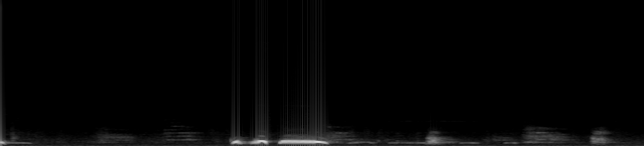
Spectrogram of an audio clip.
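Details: Spotted dove used as a decoy to set other doves cooing. One loud phrase of two short notes and a long purring coo, followed by soft scattered low coos and faint chirps.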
